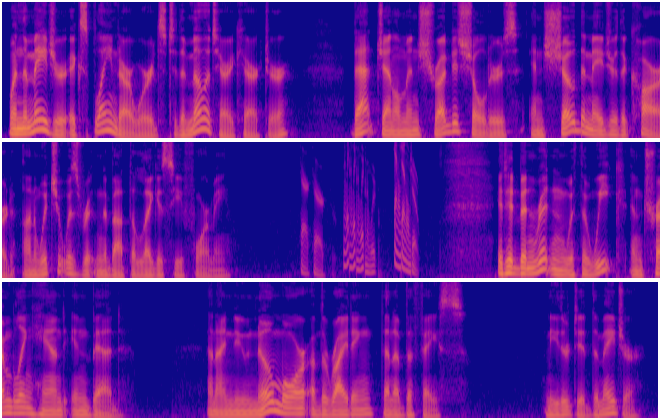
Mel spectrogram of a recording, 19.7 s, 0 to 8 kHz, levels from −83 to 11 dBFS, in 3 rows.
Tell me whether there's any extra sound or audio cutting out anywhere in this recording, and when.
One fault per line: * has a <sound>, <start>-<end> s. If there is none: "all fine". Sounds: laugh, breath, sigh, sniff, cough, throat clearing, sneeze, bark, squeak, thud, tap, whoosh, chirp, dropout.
* has a chirp, 9.6-10.8 s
